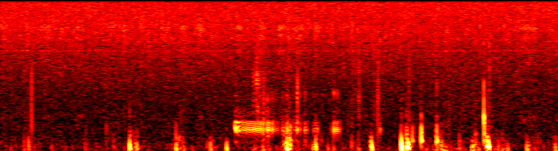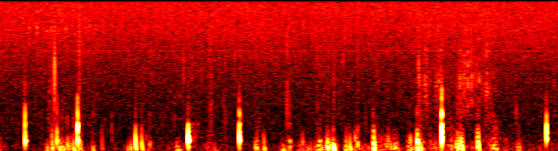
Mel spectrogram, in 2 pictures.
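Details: Frequent low gurgles, pops and rumbling bursts: stomach growling while digesting chicken and milk.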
